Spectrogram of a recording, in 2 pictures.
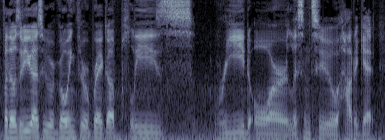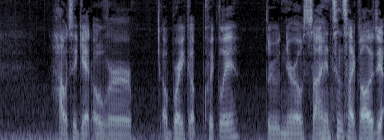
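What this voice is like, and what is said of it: Voice sounds a little weird. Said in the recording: “If my voice sounds a little weird, it's because we went out, we danced”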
